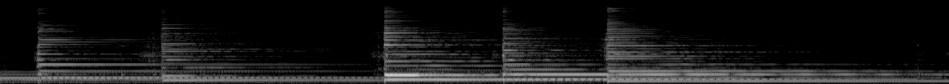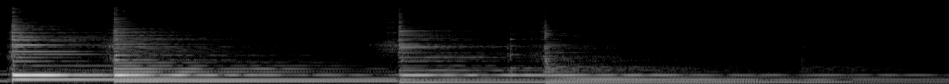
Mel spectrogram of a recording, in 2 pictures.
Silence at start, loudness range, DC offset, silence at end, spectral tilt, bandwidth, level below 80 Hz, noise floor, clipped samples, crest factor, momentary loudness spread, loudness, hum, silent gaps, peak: 0 s; 16 LU; under 0.1%; 0 s; -6.5 dB/octave; 15.5 kHz; -56 dBFS; -49 dBFS; under 0.1%; 20 dB; 24 LU; -25 LUFS; none; none; -6 dBFS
